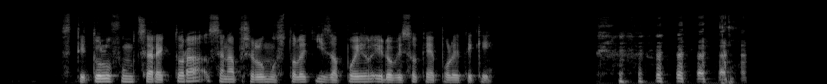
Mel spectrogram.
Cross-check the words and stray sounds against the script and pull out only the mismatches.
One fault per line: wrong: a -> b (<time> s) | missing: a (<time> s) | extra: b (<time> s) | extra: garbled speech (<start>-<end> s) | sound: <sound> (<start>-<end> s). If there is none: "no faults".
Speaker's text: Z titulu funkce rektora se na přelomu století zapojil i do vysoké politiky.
sound: laugh (6.0-7.5 s)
